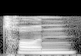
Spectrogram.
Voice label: "con2", Taiwanese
